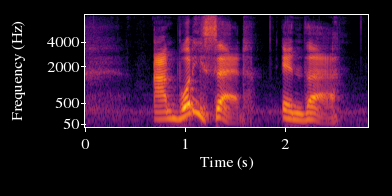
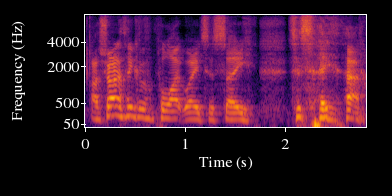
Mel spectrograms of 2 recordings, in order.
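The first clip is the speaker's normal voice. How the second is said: usual speaking voice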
